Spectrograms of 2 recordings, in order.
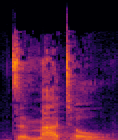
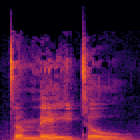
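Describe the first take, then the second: First: It is said in a British accent. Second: It is said in an American accent. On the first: "In U K English, this is tomato" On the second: "But in U S, this is tomato"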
